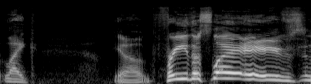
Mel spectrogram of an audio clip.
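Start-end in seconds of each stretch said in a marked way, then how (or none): 1.5-3.1 hammed-up battle cry, high, loud and stretched; mock scream. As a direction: imitate an actor screaming a rallying cry. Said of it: "screaming at dinner".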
